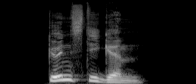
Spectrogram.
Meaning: strong dative masculine/neuter singular of günstig
- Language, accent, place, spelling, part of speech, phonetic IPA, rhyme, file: German, Germany, Berlin, günstigem, adjective, [ˈɡʏnstɪɡəm], -ʏnstɪɡəm, De-günstigem.ogg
